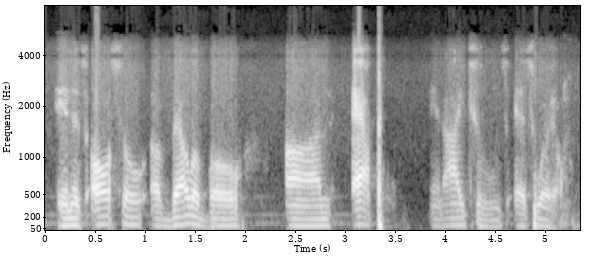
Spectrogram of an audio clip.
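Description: A man's very deep, low voice with an American accent, flat and monotone, over background music. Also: fairly slow pace. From Racine, Wisconsin. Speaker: author. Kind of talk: interview.

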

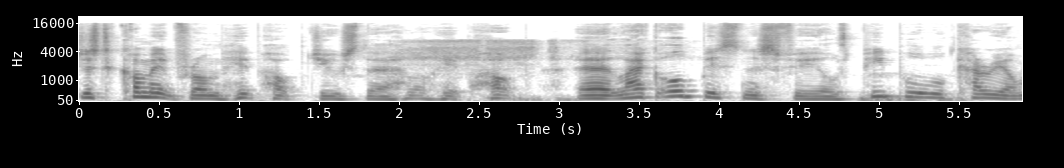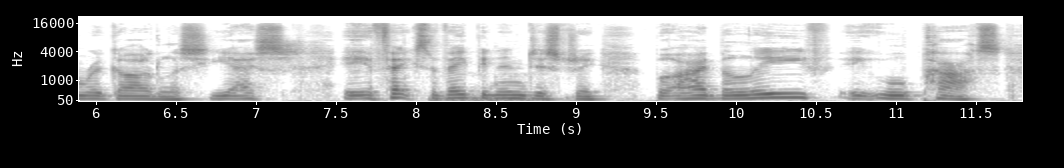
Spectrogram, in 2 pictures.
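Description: The recording is very clean, with a silent background. It carries an unremarkable speaking voice with lively intonation, moving at a moderate speed. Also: man, fairly high pitch for a man. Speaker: podcast co-host. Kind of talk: casual chat about vaping news.

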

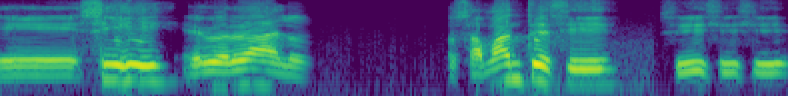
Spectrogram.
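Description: At a very slow pace, a man talks in a fairly high pitch with lively intonation. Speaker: carnival troupe founder. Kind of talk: interview.

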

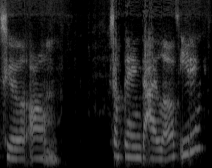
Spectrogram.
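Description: A woman speaks with a New York accent. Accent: New York American English. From US, New York City. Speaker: English teaching assistant. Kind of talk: casual chat. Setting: video call between Japan and America.

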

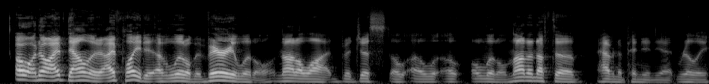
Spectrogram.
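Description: A man's bright, sharp voice at medium pitch, very fast with hardly any pauses, on a very clean recording against silence. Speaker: podcast host. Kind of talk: casual chat.

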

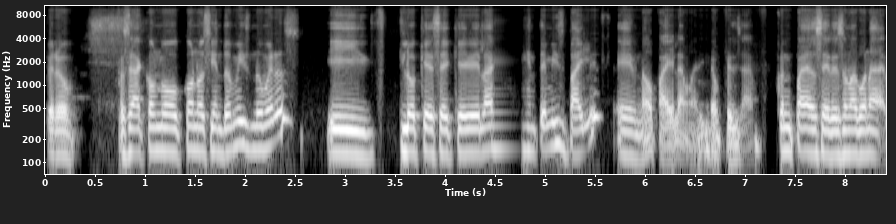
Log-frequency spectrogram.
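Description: This man has a normal speaking voice, fairly high in pitch. He keeps a moderate pace and fairly even intonation. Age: 20s. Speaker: TikToker. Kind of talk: casual chat.

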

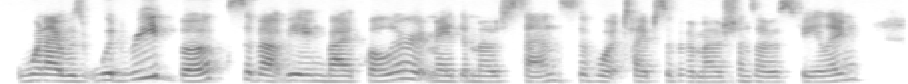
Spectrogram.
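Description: A woman talks in a normal speaking voice at a medium pitch. Her pace is fairly quick. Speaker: artist and entrepreneur. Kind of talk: podcast interview. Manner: laughs often.

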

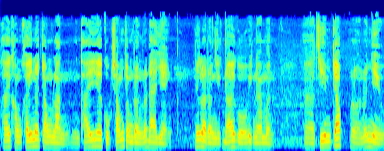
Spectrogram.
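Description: Fairly even in intonation, the man's voice carries a dark, mellow tone. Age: 30s. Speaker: forest farm owner, former IT engineer. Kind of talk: radio interview. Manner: casual, with hesitations.

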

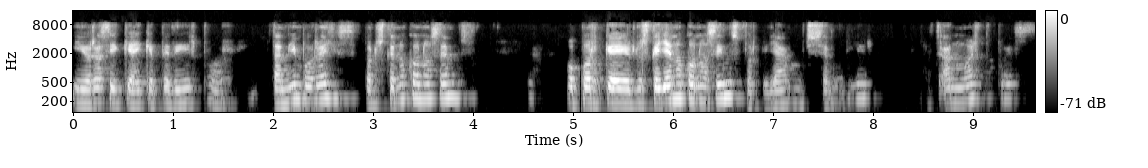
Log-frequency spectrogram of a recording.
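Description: Using a normal speaking voice, a woman talks at medium pitch and a moderate pace with fairly even intonation. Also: big swings in loudness. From rural central Mexico. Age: 60s. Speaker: elderly interviewee. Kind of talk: interview.

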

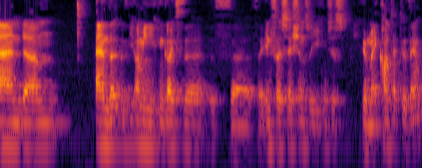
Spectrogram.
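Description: A man speaks in a fairly low pitch with a bright, sharp tone and monotone, flat intonation. His loudness swings widely, and audible room echo is present. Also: moderate pace. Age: 20s. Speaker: startup co-founder. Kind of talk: interview. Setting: outdoors.

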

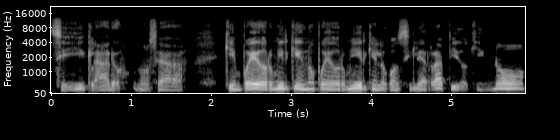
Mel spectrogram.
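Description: At a fairly slow pace, a man speaks in a fairly low pitch with fairly even intonation. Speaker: interviewee on emotions. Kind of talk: casual interview conversation.

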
